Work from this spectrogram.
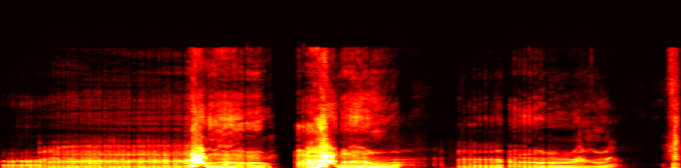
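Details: Dog growling and barking while fighting over food: a steady harsh growl cut by two loud explosive barks, then another rough growl sliding in pitch before a brief closing yip.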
